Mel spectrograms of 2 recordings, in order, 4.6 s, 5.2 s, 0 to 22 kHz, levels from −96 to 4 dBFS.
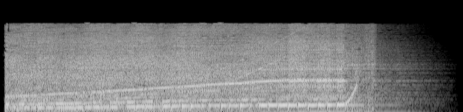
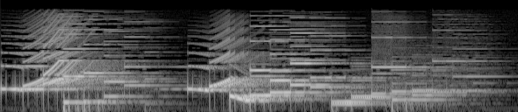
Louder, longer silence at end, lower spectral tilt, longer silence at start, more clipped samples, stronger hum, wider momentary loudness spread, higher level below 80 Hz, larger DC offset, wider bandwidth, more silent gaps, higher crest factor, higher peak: first, -15 LUFS vs -21 LUFS; first, 0.65 s vs 0.2 s; first, -4 dB/octave vs -2 dB/octave; about the same, 0.05 s vs 0 s; neither; neither; second, 4 LU vs 16 LU; first, -36 dBFS vs -54 dBFS; first, 0.8% vs under 0.1%; second, 11 kHz vs 16 kHz; neither; about the same, 14 dB vs 16 dB; first, -2 dBFS vs -8 dBFS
